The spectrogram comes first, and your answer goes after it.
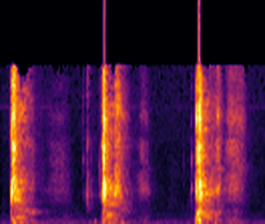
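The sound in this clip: A child sneezes three times in quick succession. Each sneeze is a sharp, breathy burst, about a second apart, with quiet gaps between them.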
